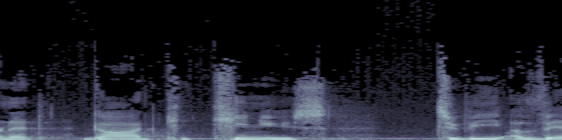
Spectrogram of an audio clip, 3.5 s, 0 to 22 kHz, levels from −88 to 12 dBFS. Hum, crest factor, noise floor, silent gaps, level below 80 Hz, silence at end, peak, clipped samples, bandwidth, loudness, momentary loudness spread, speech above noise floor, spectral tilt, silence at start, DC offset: none; 16 dB; -41 dBFS; none; -62 dBFS; 0 s; 0 dBFS; under 0.1%; 13.5 kHz; -17 LUFS; 10 LU; 24 dB; -5.5 dB/octave; 0 s; under 0.1%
